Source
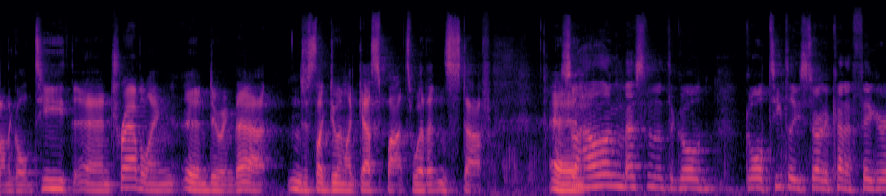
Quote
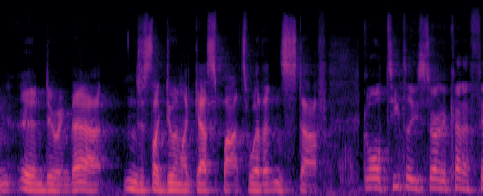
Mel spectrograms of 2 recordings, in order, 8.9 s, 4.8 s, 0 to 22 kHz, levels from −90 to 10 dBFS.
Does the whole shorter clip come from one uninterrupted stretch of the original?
no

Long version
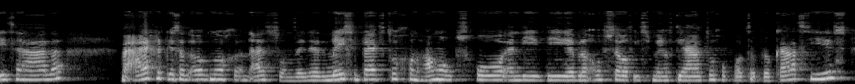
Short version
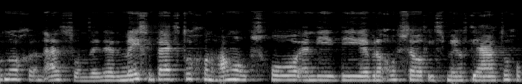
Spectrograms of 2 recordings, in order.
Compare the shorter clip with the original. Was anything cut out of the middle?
no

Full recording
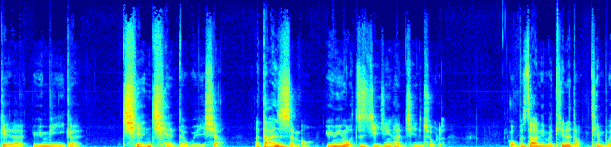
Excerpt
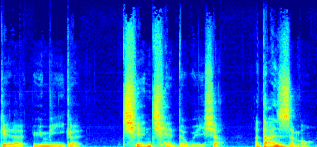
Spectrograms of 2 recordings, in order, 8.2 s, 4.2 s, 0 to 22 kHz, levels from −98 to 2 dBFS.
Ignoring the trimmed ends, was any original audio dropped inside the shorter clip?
no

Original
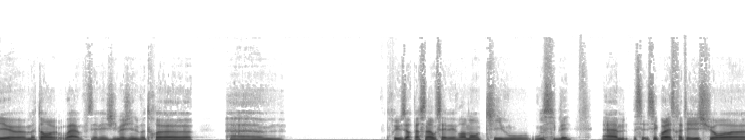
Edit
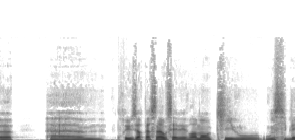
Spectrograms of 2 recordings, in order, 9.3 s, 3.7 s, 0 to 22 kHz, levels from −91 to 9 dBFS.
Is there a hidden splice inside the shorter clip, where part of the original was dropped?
yes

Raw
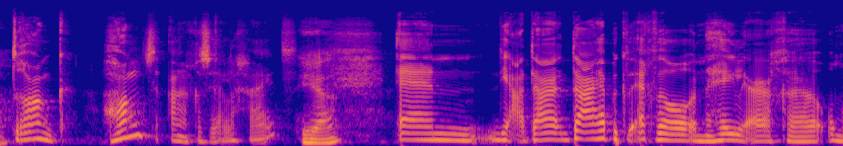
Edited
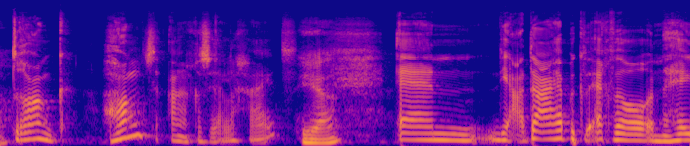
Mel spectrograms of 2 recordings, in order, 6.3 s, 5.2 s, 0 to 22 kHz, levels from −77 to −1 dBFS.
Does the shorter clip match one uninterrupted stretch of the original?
no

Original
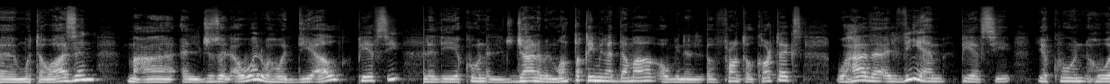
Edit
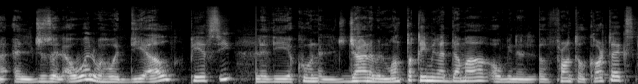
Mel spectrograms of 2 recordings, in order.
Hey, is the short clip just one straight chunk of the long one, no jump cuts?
yes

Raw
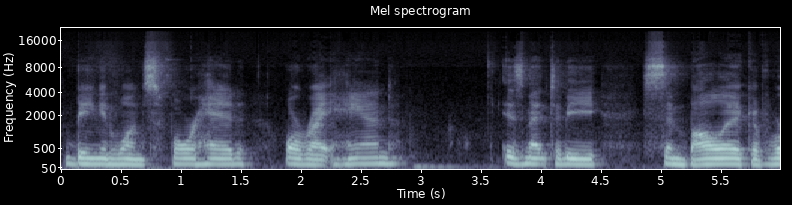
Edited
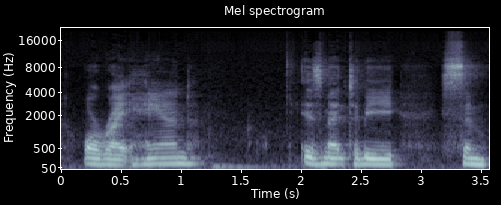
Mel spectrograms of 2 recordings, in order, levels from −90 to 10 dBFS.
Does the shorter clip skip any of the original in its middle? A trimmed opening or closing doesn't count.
no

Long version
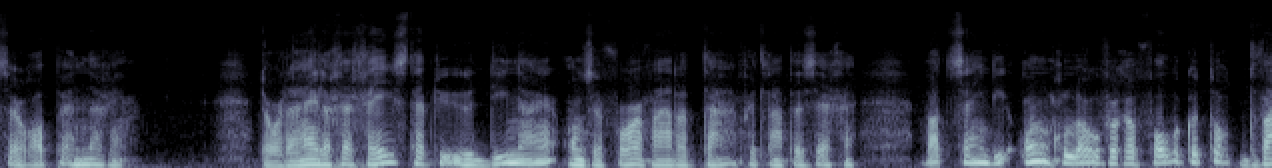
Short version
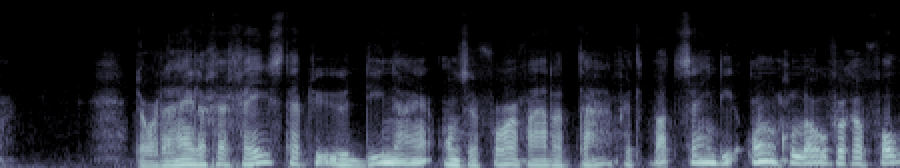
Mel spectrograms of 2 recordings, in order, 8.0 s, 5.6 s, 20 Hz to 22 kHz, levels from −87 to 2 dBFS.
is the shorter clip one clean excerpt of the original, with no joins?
no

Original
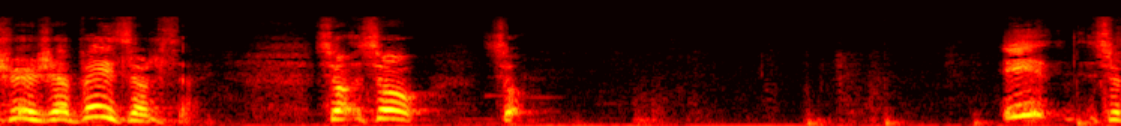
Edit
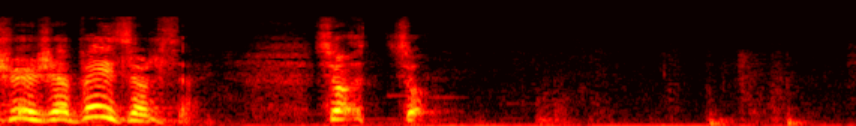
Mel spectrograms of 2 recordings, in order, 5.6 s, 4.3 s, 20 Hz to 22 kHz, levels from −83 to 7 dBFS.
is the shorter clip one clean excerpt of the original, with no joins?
no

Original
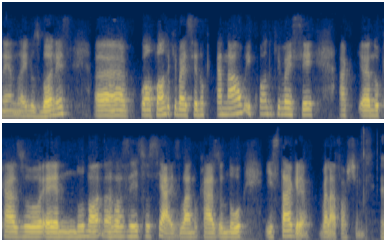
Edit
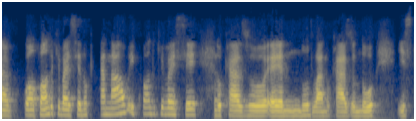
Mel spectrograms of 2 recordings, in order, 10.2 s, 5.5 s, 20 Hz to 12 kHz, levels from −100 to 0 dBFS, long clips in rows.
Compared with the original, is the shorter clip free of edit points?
no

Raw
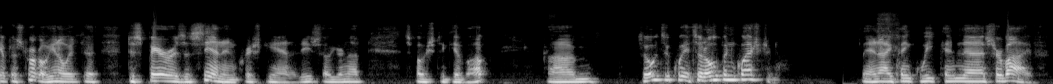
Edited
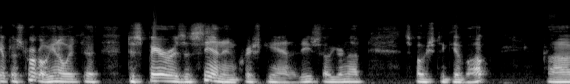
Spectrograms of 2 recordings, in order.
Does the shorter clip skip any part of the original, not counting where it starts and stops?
no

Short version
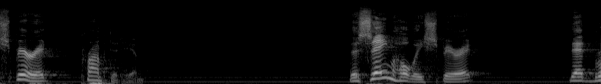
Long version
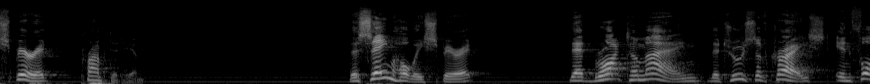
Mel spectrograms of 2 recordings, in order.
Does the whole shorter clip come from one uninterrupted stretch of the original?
yes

